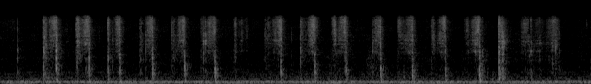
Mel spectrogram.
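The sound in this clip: A tarot card deck is shuffled in a long run of many rapid, crisp riffling slaps, steady and fairly loud, with no talk over it.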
